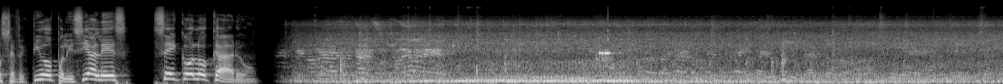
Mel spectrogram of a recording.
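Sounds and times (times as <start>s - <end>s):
people talking: 0.0s - 4.6s, 6.0s - 10.0s
vehicle engine running: 2.9s - 10.0s
high beep: 6.0s - 6.2s.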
